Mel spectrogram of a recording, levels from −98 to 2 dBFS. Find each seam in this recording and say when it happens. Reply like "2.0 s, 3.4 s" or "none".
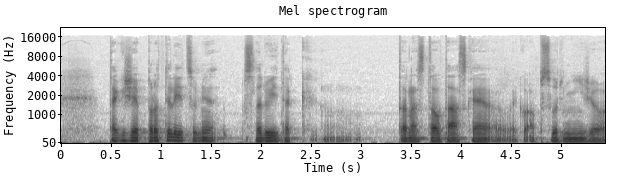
none

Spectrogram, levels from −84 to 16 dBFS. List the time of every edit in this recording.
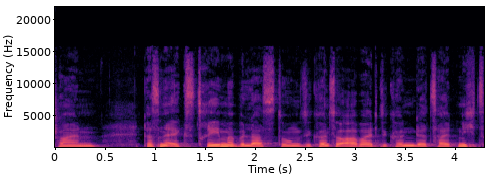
1.0 s, 2.7 s, 3.2 s

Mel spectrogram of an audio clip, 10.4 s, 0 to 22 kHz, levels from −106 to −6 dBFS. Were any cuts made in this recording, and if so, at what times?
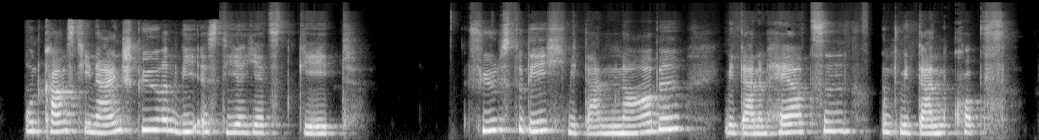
none

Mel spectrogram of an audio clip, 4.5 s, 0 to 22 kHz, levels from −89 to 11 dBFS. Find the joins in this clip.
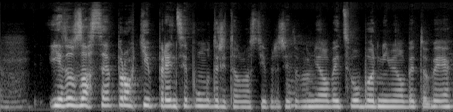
none

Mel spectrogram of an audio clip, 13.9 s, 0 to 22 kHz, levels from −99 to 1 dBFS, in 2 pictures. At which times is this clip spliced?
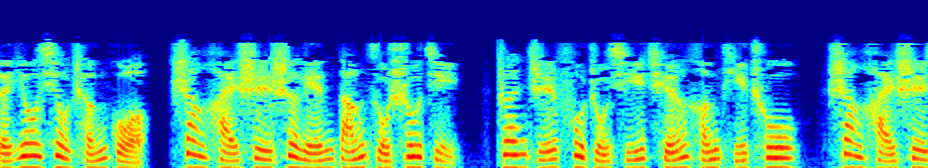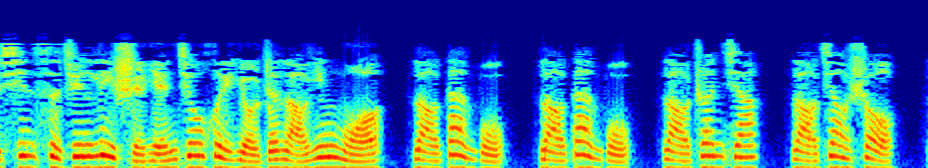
1.2 s, 10.9 s

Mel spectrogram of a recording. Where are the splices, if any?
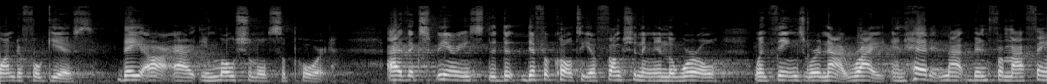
none

